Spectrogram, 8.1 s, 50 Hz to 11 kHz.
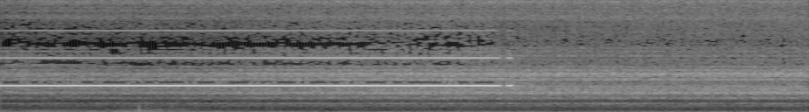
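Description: Multimeter continuity buzzer sounding one steady high tone through a normally closed pressure switch, cutting off suddenly about five seconds in as slowly rising air pressure opens the switch at about 10 PSI. A steady hiss of compressed air runs underneath.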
